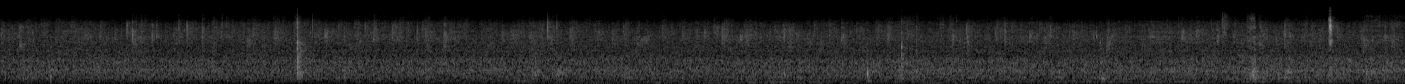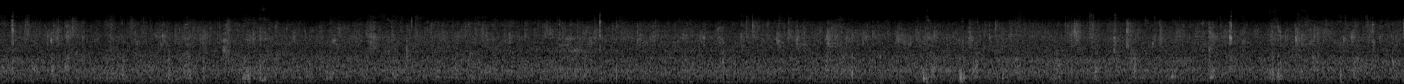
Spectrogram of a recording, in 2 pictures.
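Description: Heavy rain falling steadily, a dense hiss of many drops, with a few sharper single ticks, the loudest about thirteen seconds in.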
